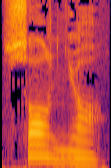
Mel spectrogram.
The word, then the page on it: sogno: Italian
